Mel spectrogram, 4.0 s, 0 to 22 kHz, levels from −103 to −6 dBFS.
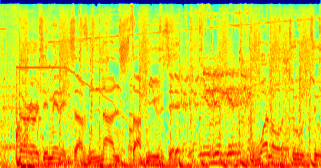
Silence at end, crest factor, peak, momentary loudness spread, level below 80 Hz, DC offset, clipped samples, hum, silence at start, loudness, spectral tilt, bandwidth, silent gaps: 0 s; 12 dB; 0 dBFS; 1 LU; -22 dBFS; 0.2%; under 0.1%; none; 0 s; -12 LUFS; -3 dB/octave; over 20 kHz; none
